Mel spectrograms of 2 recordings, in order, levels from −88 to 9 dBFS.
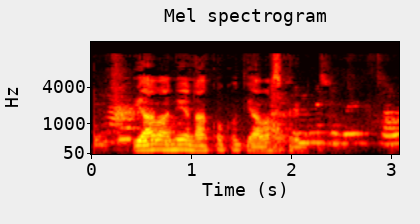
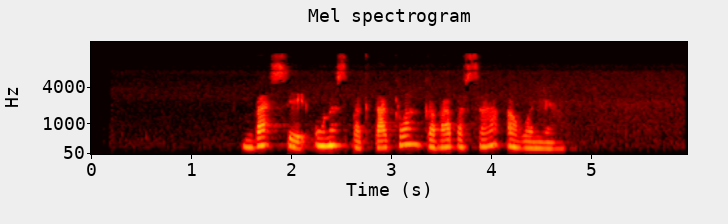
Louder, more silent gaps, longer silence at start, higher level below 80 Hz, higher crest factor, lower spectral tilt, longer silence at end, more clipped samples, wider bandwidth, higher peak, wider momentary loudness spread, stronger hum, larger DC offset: first, -24 LUFS vs -33 LUFS; neither; second, 0.05 s vs 1.5 s; first, -66 dBFS vs -86 dBFS; about the same, 20 dB vs 22 dB; about the same, -5 dB/octave vs -5.5 dB/octave; second, 0 s vs 1.2 s; neither; about the same, 11.5 kHz vs 11.5 kHz; first, -4 dBFS vs -14 dBFS; first, 14 LU vs 9 LU; neither; neither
